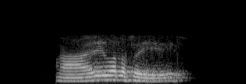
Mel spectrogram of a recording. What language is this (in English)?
Hindi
